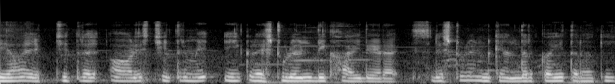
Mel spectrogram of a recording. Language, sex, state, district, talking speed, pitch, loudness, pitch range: Hindi, male, Uttar Pradesh, Budaun, 215 wpm, 160 Hz, -16 LUFS, 155-170 Hz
